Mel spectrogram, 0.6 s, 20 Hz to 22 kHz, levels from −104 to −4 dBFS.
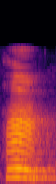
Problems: none marked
